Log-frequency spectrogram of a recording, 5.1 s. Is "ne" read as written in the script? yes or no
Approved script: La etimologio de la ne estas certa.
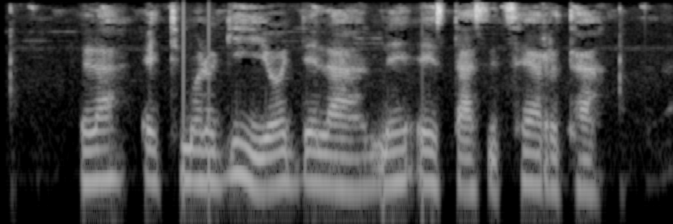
yes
